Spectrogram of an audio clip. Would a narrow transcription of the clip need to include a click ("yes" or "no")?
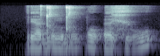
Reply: no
